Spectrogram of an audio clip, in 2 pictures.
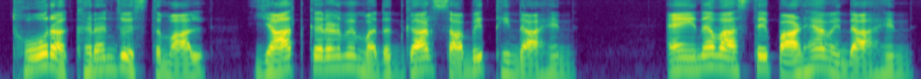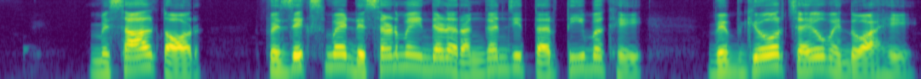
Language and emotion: Sindhi, neutral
